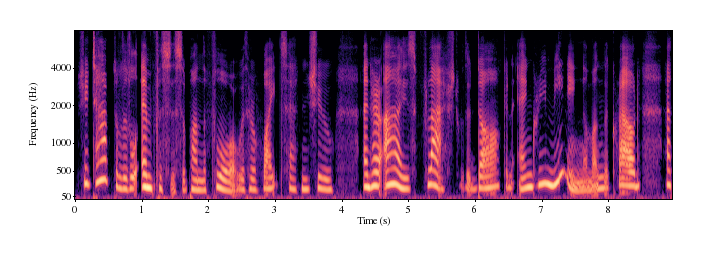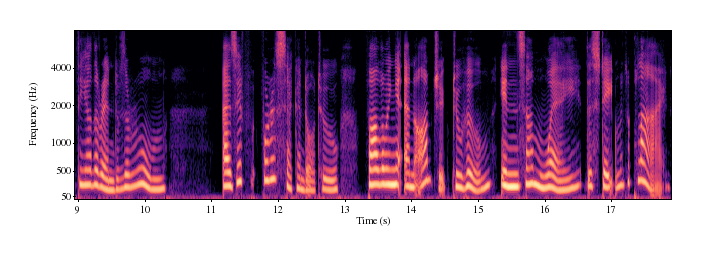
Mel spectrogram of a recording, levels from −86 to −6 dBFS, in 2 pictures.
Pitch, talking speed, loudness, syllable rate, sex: 225 Hz, 170 wpm, -19 LUFS, 4.6 syllables/s, female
